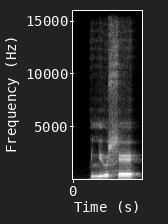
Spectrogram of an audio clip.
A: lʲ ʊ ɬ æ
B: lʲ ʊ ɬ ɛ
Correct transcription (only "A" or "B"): B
